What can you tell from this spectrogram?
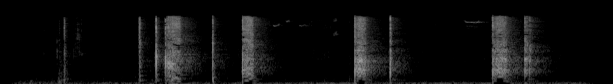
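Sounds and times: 
Scotch tape being ripped from the spool: 1.4s - 2.8s, 3.5s - 4.2s, 4.9s - 5.6s.

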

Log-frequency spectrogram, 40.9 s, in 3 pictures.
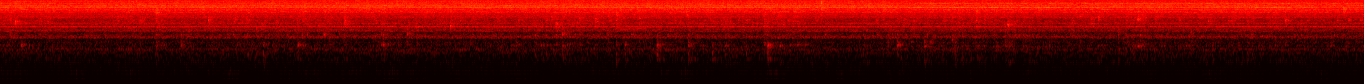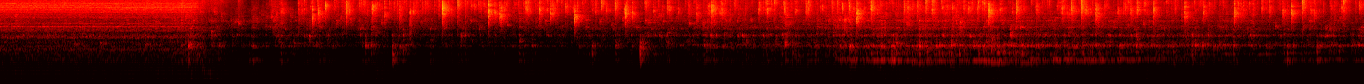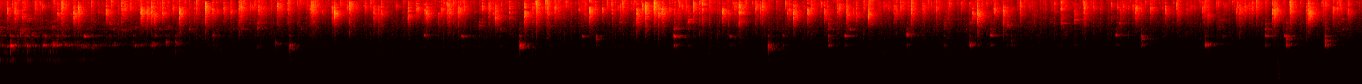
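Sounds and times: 
bathroom shower turned on and running: 0.0s - 40.8s
shower water dripping: 1.3s - 40.8s.

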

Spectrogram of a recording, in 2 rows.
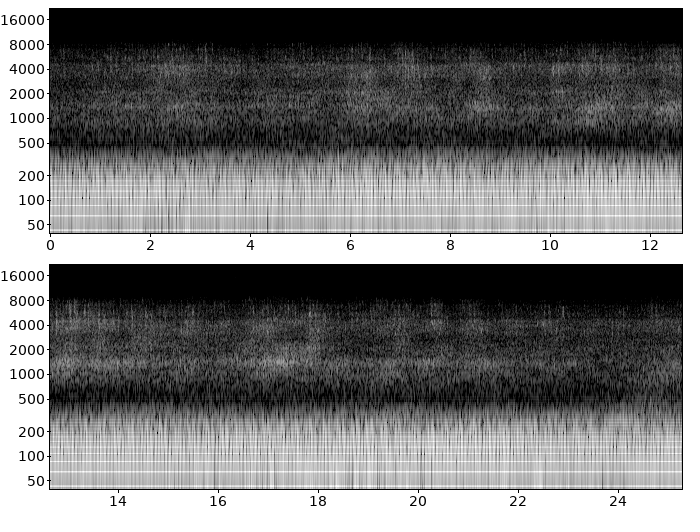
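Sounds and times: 
distant P-40 Kittyhawk propeller aircraft idling: 0.0s - 25.2s.

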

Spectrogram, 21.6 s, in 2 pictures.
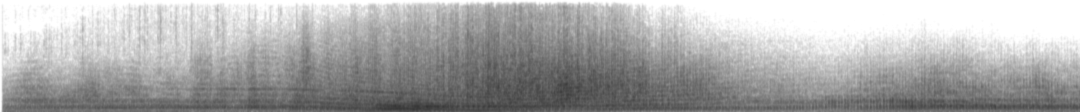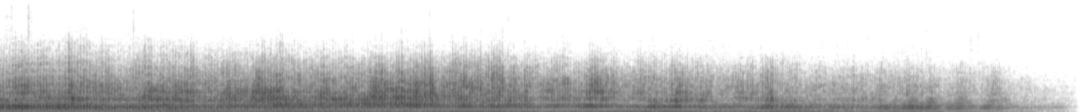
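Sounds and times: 
T-28D Trojan aircraft passing: 0.0s - 21.6s.

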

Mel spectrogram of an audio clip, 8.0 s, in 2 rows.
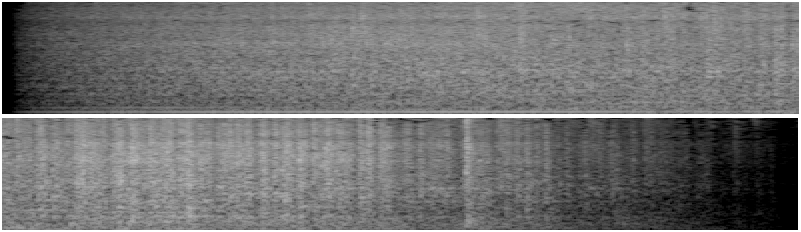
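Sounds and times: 
rattling semi truck driving by: 0.1s - 7.5s.

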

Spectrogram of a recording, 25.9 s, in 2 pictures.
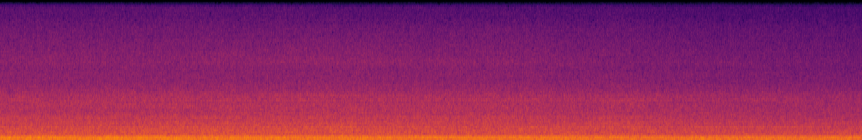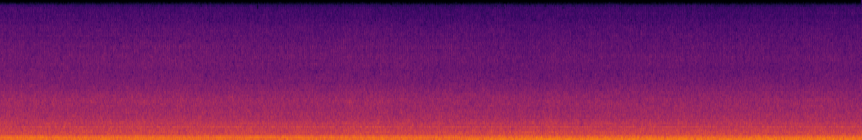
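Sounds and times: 
T-28D Trojan airplane flying interior drone: 0.0s - 25.8s.

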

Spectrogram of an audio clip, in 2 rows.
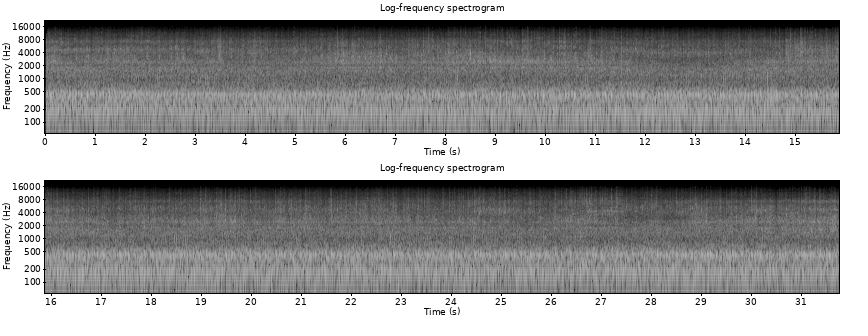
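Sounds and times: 
Douglas DC3 aircraft idling: 0.0s - 31.7s.

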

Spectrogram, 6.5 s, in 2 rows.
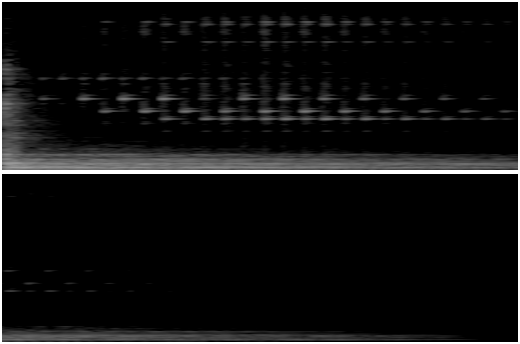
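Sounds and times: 
fantasy magical hit: 0.1s - 2.8s.

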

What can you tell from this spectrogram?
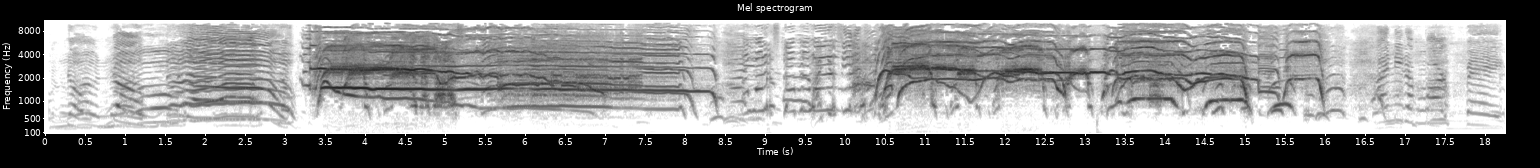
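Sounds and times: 
group of 8-10 children screaming on a roller-coaster: 1.9s - 8.4s, 10.4s - 16.0s.

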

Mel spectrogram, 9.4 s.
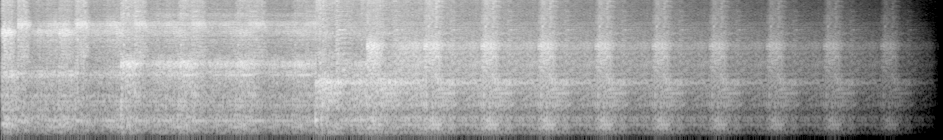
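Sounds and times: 
dark horror hits: 0.2s - 9.0s.

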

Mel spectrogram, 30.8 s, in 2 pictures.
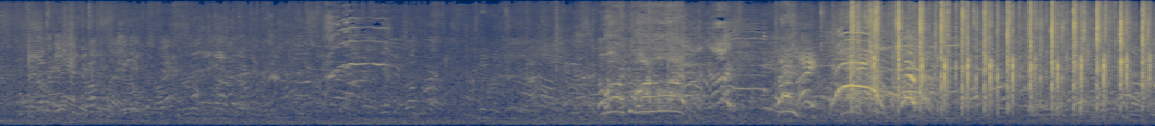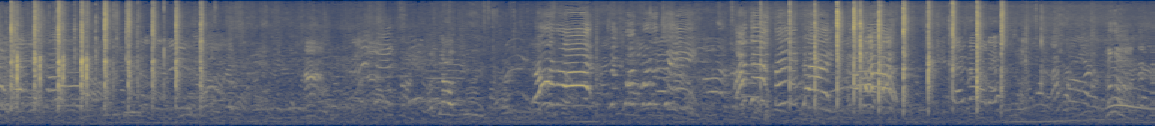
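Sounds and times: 
Little League baseball game crowd cheering: 8.0s - 18.7s, 22.6s - 30.7s.

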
